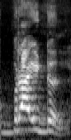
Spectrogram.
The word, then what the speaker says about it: bridle: होगा स्टूडेंट, ये देखो, ब्राइडल। ये वाला ब्राइडल और ये वाला ब्राइडल, ये दोनों सेम, इसका प्रोनाउंस हम सेम करेंगे।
